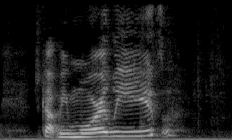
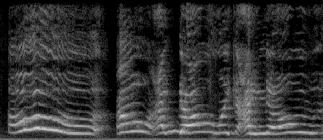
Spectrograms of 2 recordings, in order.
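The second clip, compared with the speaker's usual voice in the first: very high, emotional squeal; giddy recognition, pitched way up; so excited; 11 semitones higher than usual. Real, not acted. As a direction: squeak it out, overwhelmed with delight. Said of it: "I'm so excited".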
